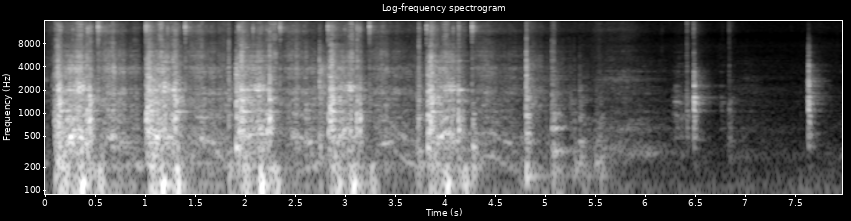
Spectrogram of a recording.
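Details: 1976 Johnson 440JX two-stroke snowmobile, long-sitting junkyard machine, both cylinders confirmed sparking: six slow pull-start pulls about once a second with no firing, then it coasts to a stop; spark present but no fuel, so no start.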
